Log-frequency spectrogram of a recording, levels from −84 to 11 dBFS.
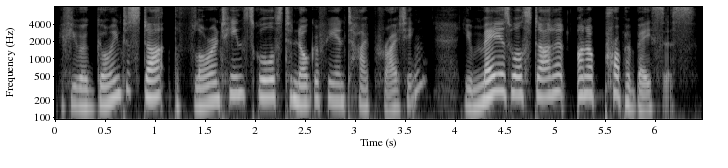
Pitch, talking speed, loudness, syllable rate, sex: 200 Hz, 215 wpm, -21 LUFS, 6.1 syllables/s, female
